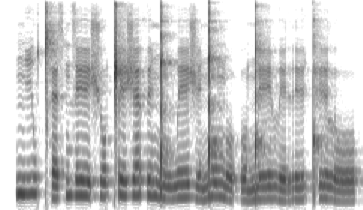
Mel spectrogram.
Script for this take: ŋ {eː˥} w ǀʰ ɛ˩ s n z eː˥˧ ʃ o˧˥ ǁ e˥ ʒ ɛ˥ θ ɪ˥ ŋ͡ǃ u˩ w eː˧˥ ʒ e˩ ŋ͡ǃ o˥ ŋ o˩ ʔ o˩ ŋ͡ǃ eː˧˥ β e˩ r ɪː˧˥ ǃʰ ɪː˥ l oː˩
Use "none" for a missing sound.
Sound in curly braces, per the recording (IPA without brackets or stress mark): iː˥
